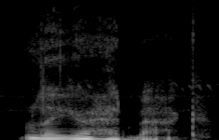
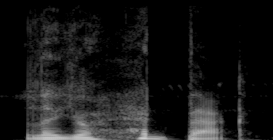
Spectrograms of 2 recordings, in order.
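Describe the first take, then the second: First: Said in the usual way. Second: Repeated louder and slower, "your" leaned on; insist, no longer asking; stern repeat of the order; firmer command. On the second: Acted. You're not following my orders.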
